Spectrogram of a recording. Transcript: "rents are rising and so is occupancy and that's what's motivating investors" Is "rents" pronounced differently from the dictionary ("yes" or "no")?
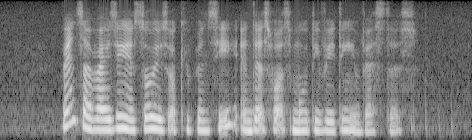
yes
